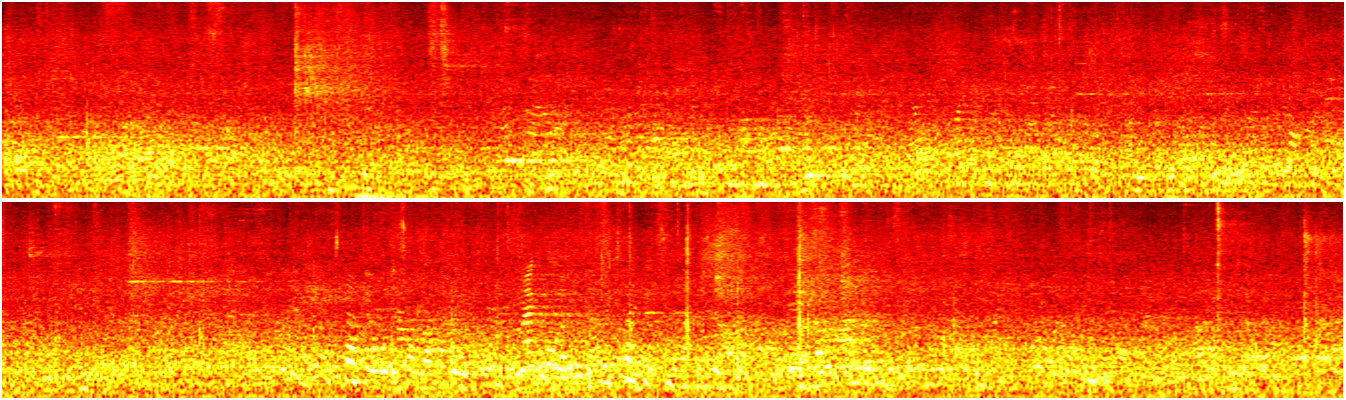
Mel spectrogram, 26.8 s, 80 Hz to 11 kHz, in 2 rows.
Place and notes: Berlin, Friedrichstr., bookstore - christmas bookstore
surprisingly less crowded bookstore, about 2h before closing time
(Sony PCM D50)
